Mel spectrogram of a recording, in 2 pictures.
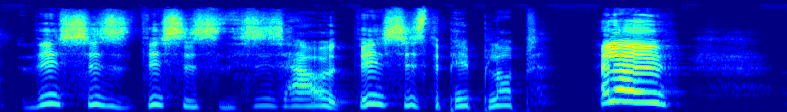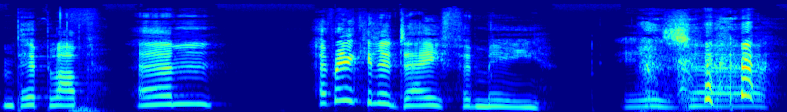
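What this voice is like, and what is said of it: Piplup character voice. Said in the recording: “I'm going to give him character voice ... it's a great voice. ... It's a great voice.”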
